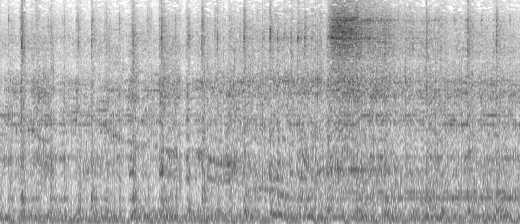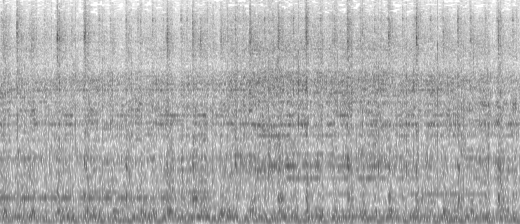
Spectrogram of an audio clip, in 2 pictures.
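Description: Thrash metal band playing live, heard from within the crowd: distorted electric guitars over fast, dense drumming.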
